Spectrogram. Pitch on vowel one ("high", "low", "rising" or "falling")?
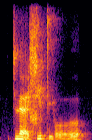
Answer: low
